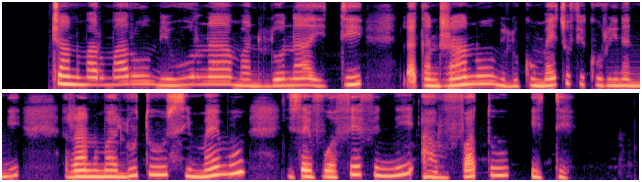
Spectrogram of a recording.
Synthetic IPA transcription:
ʈ͡ʂanumaɾumaɾumiuɾunəmanulonəid̪̥i | la̰kanranumilukumajt͡sufikuɾinani | ranumalut̪usimajmbu | izajvuafefiniaɾuv̥at̪u | id̪̥i

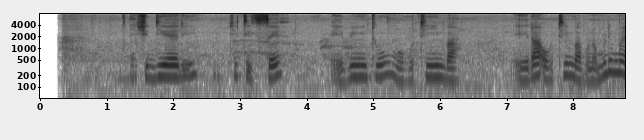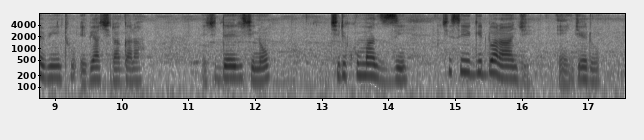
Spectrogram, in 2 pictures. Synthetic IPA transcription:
e̞cidjeːli | citḭse̞ | ḛβiːntʰumuβutʰiːmba | e̞̰ɾaʔo̞βutʰiːmbaβuno̞mulimue̞ːβiːntʰuʔe̞βjaːciɾaɡala | e̞̰cide̞ːɾicino̞ | ciɾikʰumazːi | cisiːɡidːwalaːɲɟḭ | e̞̰ɲɟe̞ɾu

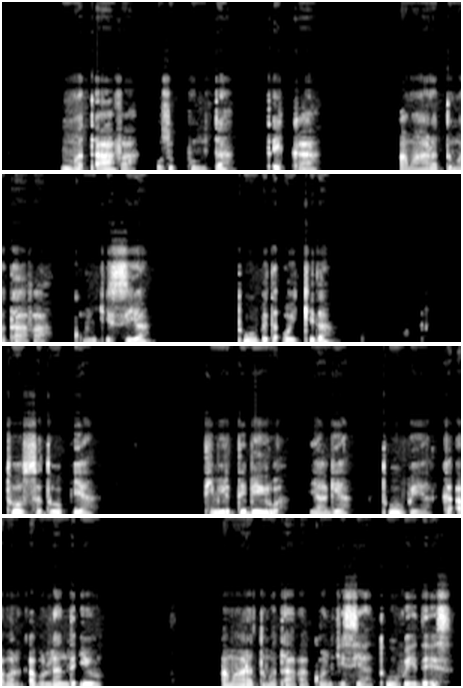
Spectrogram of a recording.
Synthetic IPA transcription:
mɐt̪ʼaːfaː | ʊzʊpːʊnt̪ːɐ | t̪ʼɛkʰːaː | ʔɐmaːɾɐt̪ːɔmɐt̪ʼːaːfaː | kʼɔnt͡ʃʼɪsːɪjɐ | t̪ʼuːpɛt̪ɐʔɔjkʼːɪd̪ɐ | t̪ʰo̞ːsːɐt̪o̞ːpʼːɪja | t̪ʰɪmɪɾt̪ːɛbiːɾʊwa̰ | jaːɡɪjɐ | t̪ʼuːpeːkʰːɐʔɐ̰bɐlkʼɐbɔlːɐnd̪ɛʔɪjɔ | ʔɐmaːɾɐt̪ːɔmɐt̪ʼaːfaːkʼɔnt͡ʃʼːɪsːɪjat̪ʼuːfe̞ːd̪ɛʔeːs

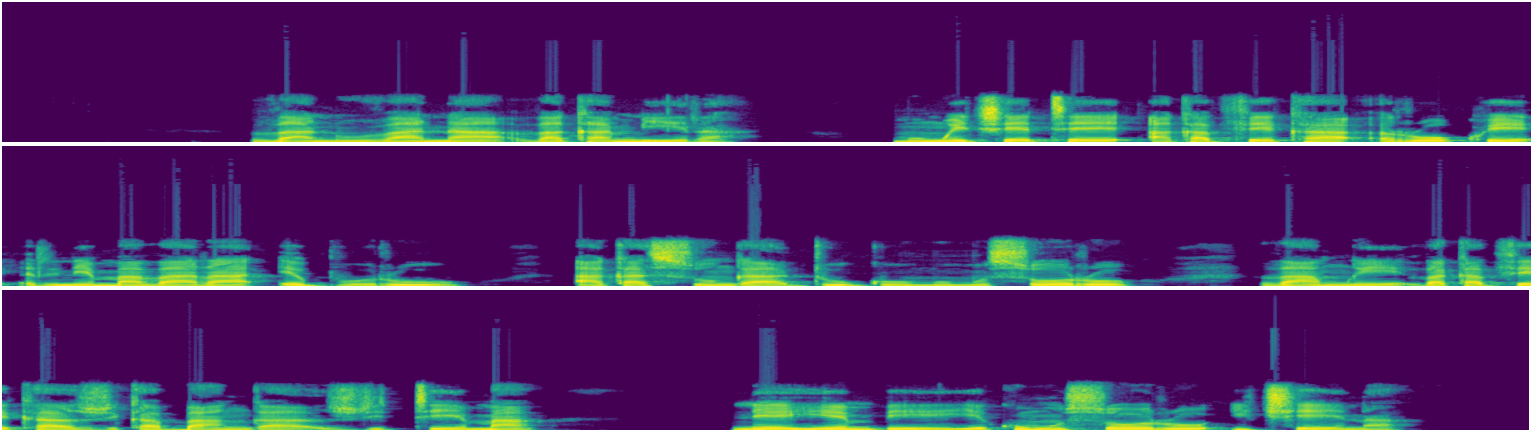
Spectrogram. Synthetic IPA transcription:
ʋan̤uʋanaʋakamira | mumwe̞t͡ʃe̞tʰe̞akap͡fe̞kʰaro̞kʰwe̞rine̞maʋarae̞bʱuru | akasuŋɡadʱuɡʱumumuso̞ːro̞ | ʋamwe̞ʋakap͡fe̞kʰaʐikaɓaŋɡaʐitʰe̞ma | ne̞ɦe̞mbe̞je̞kumuso̞ro̞it͡ʃe̞ːna

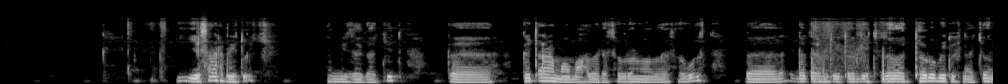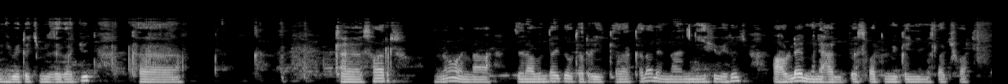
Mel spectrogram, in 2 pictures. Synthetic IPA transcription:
jɛsaɾbe̞t̪ʰo̞t͡ʃː | jɛmːizːəɡad͡ʒːut̪ | b̥ə | ɡ̥ʼɨt̪ʼəɾamawmahβəɾəsəβɨlonmahβəɾəsəβʊst̪ʼ | bət̪ʼəɾɨmt̪ot̪ʰjɛt̪ʰt̪ʰːəɾube̞t̪ʰo̞t͡ʃːnat͡ʃːɛwnihbe̞t̪ʰo̞t͡ʃːjɛmːizːəɡad͡ʒːut̪ʰ | kʰəsaɾ | nəwɨnːazɨnaβɨnt̪ʰajkʼəwt̪ʰəɾijɪkʰːəlakʰːəlalɨnːanjɪhbe̞t̪ʰo̞t͡ʃːahunlajmːɨnjhalbəsɨ̥fat̪jɛmːiɡːəɲːuməslat͡ʃːɛhwal

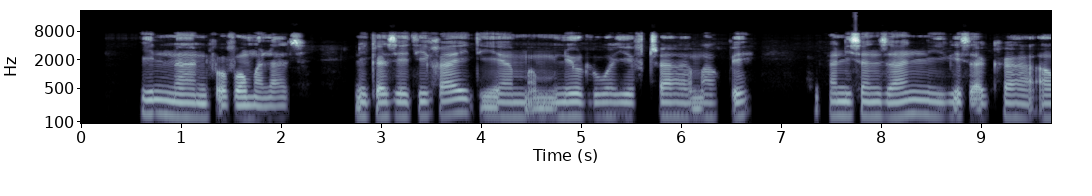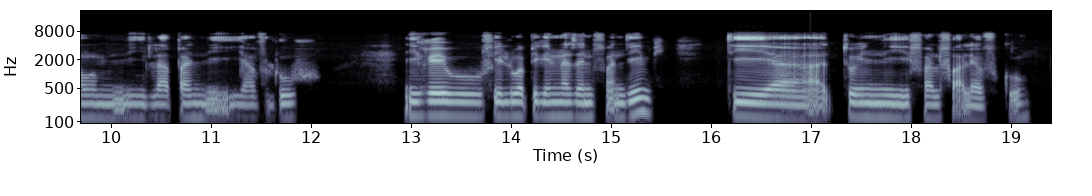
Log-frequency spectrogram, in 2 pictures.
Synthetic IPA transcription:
ininəniv̥a̰vomalaz̥ə̥ | niɡazet̪irajd̪ḭəma̰mineɾluaefḁʈ͡ʂəmaɾub̥e | anisanizaniniresa̰kʰəa̰waminilapanḭavuluhu̥ | niɾefiluəpekeninazanifa̰nd̪imbi̥ | d̪̥iat̪ujnifalufa̰lavu̥kṵ

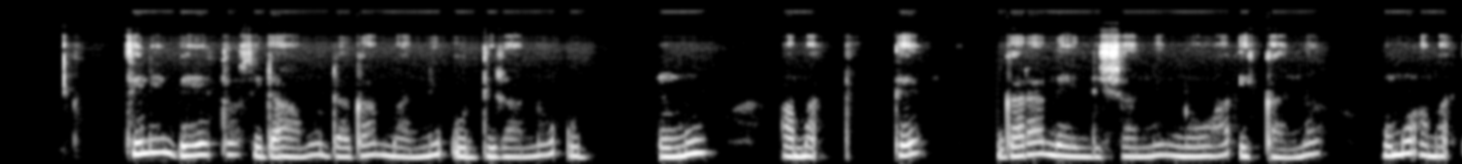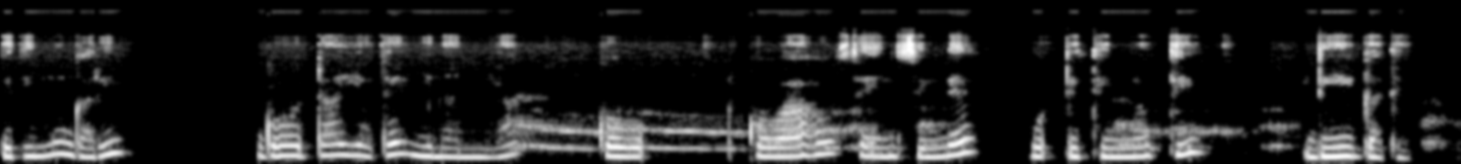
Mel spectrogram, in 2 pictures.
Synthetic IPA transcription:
t̪ɪnɪbe̞ːt̪ːɔsɪd̪aːmɔd̪ɐɡɐmɐnːɪʔʊd̪ːɪɾɐnːɔ | ʊmʊ | ɐmɐ | t̪ːɛ | ɡɐɾɐle̞ːlːɪʃɐnːɛnoːhɐʔɪkːɐnːɐ | ʊmʊʔɐmɐɗɪt̪ɪnːɔɡɐɾɪ | ɡoːd̪ːajɔt̪ɛjɪnɐnːɪjɐ | kɔwaːɦɔsensɪnːɛ | wɔɗːɪt̪ɪnːɔt̪ːɪ | d̪iːɡɐt̪ɛ

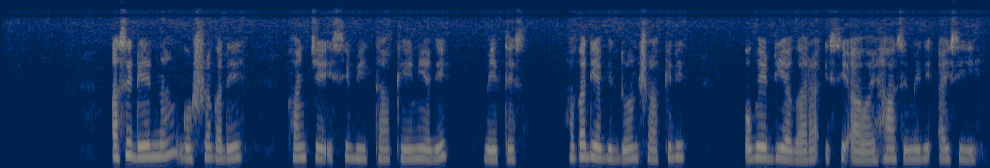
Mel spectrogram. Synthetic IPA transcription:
ʔɐsɪd̪e̞ːnːɐɡɔʃːɐɡɐd̪eː | kɐnt͡ʃːeʔɪsːɪbiːt̪ːaːke̞ːnɪjaːɡe̞ː | be̞ːt̪ːe̞ːs | hɐɡɐd̪ɪjɐɡɪd̪ːɔnʃaːkːɪd̪ɪ | ɔɡe̞ːd̪ɪjaɡaːɾɐʔɪsːɪʔaːwɐjɦaːsɪmːɪd̪ɪɐjsɪjeː

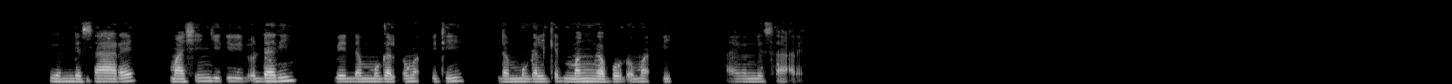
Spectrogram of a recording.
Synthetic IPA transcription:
jɔndɛsaːɾɛ | maʃiɲd͡ʒiɗiɗiɗɔ̰daɾi | bɛdamːuɡalɗɔmaɓːiti | damːuɡalɡɛdmaŋɡabɔɗɔ̰maɓːi | ʔa̰jɔndɛsa̰ːɾɛ̰

